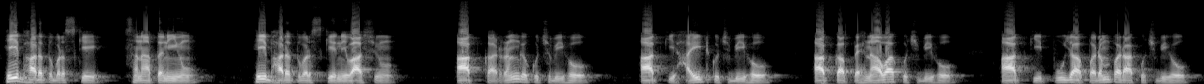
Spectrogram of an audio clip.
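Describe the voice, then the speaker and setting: A middle-aged man, a spiritual teacher, giving an impassioned devotional discourse full of rhetorical calls to his listeners. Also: deep voice. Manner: impassioned, rising to emphatic peaks then softening.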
